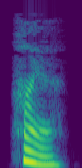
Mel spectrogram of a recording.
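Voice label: "hire", British English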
